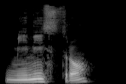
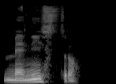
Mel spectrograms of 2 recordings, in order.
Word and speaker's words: ministro: Por ejemplo, se podía pronunciar ministro o menistro, vanidad o vanedad, civil o sevil, teatro o teatro.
